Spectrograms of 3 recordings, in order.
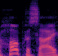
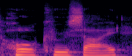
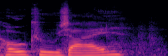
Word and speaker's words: Hokusai: pronounces her name as Hokusai. It's Hokusai. There's no, you don't pronounce the U, okay? It's like Hokusai. So I always have it's the nothing burger, but for every time, dude. It's not Hokusai.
